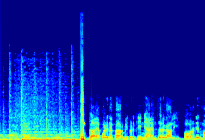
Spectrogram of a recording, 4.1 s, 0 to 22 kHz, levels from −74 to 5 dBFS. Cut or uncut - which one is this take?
cut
